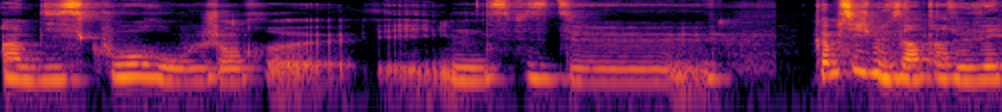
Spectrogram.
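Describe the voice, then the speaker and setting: Somewhat breathy and fairly high, this woman's voice has a dark, mellow tone. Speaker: vlogger. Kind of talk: vlog monologue. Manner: hesitant, many fillers.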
